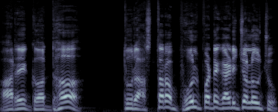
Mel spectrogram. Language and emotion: Odia, angry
